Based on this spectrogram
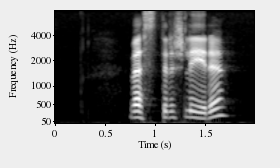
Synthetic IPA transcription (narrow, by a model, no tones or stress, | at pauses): ʋɛst̪ɾəʂɭiːɾə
